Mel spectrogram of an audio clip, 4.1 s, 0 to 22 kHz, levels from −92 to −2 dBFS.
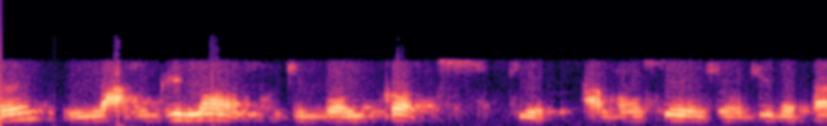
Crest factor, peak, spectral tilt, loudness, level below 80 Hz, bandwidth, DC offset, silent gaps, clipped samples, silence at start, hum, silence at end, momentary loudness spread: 16 dB; -2 dBFS; -5.5 dB/octave; -18 LUFS; -68 dBFS; 3.8 kHz; under 0.1%; none; under 0.1%; 0 s; none; 0 s; 10 LU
